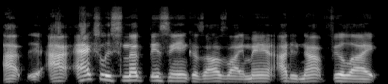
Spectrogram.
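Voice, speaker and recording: A hoarse man in his late thirties hosting a casual sports podcast live stream, chatting freely and answering viewer comments. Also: on the high side, moderate pace, pushed and bright, dry recording, studio quality. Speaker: podcast host.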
